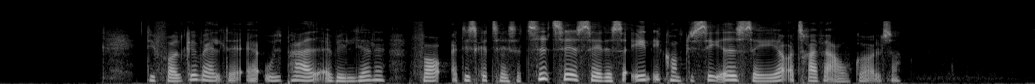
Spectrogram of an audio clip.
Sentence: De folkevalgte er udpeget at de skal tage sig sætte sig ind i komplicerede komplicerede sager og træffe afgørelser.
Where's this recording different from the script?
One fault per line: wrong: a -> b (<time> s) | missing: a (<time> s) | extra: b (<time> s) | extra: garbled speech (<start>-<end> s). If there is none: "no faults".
extra: af vælgerne for (3.2 s)
extra: tid til at (5.2 s)
missing: komplicerede (7.4 s)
